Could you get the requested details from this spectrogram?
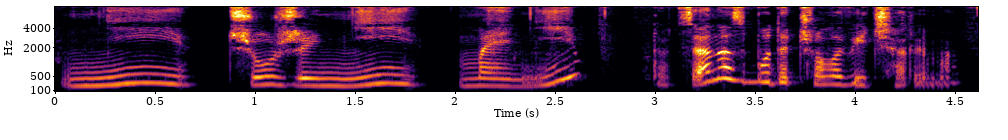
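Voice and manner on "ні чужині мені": "ні, чужині, мені" with each final НІ held; last-syllable stress. Shown as a demonstration. Teacher showing masculine rhyme, "ні, чужині, мені" stressed on the last syllable. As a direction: lean on the closing НІ of "чужині" and "мені", slowly. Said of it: "наголос падає на останньому складі".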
